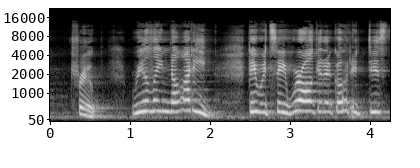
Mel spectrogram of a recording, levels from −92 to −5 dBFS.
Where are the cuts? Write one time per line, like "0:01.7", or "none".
none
